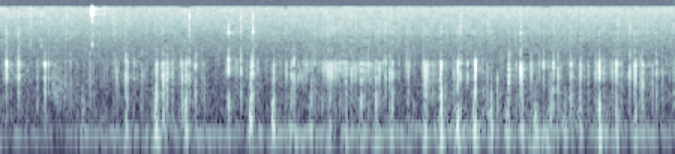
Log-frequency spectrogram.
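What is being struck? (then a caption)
Glass candle jar with wax. Long fingernails tap rapidly on the walls of a rectangular clear glass jar filled with red wax. Quick, short, clicky taps overlap in an uneven run over a soft low hum, fading almost at once with no ringing.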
